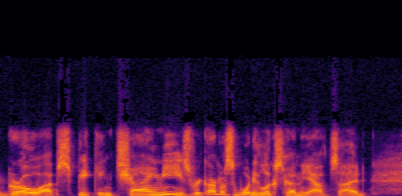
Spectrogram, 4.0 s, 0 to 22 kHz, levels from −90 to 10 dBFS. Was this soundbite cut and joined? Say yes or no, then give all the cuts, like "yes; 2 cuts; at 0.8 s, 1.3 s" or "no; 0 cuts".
yes; 1 cut; at 2.8 s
